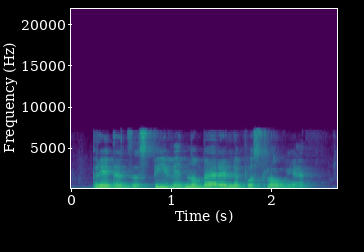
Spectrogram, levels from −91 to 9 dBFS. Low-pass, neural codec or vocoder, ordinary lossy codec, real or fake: 7.2 kHz; none; none; real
